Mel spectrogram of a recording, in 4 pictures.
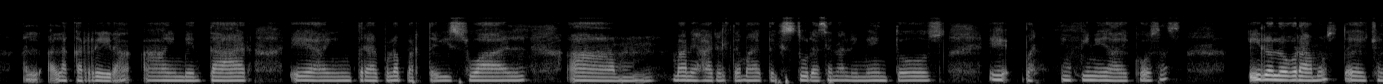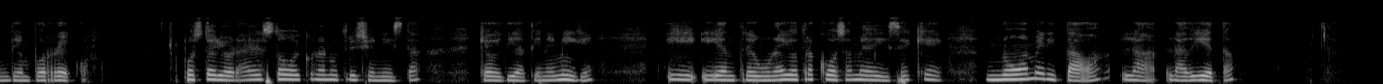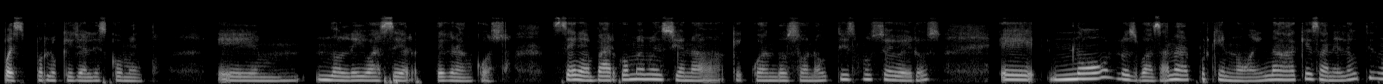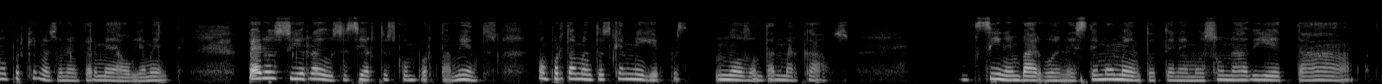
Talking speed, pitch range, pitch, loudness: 140 wpm, 180-220 Hz, 195 Hz, -30 LUFS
